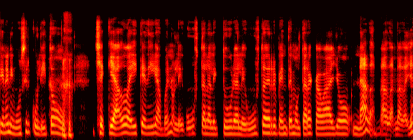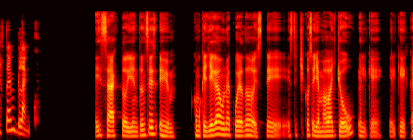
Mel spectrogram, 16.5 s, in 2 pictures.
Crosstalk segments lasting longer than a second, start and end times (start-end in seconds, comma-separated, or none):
none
